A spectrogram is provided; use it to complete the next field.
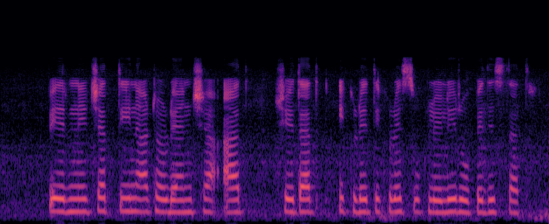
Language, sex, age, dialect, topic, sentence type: Marathi, female, 25-30, Varhadi, agriculture, statement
